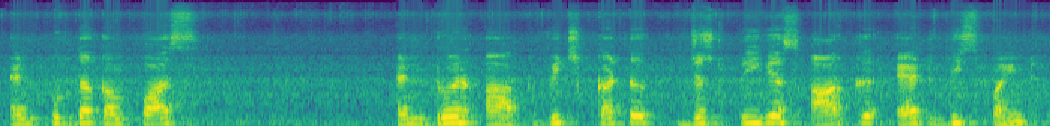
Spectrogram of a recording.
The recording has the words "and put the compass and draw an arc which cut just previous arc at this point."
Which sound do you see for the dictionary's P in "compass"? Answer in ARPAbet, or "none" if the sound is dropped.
P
